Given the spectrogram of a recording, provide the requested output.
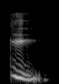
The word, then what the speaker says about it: qui: Next is Qui. The word is ki, meaning is who.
